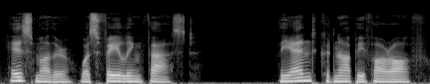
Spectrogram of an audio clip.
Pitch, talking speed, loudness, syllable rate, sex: 130 Hz, 165 wpm, -16 LUFS, 4.1 syllables/s, male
